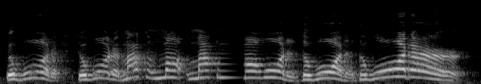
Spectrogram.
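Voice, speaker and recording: A woman's voice: sits high, animated, moderate pace. A woman hosting an improvised tarot reading, talking casually in a blunt, slangy, profane way and repeating phrases for emphasis.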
